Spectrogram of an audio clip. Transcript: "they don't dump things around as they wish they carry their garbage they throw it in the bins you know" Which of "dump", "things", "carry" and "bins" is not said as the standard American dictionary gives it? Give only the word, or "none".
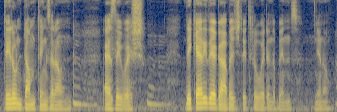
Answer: things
